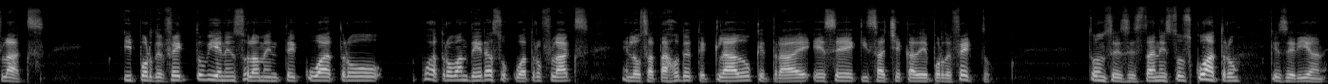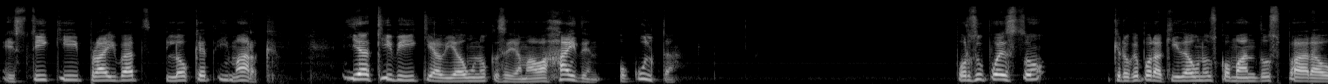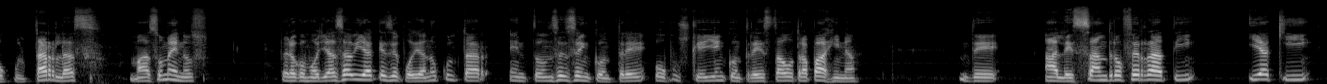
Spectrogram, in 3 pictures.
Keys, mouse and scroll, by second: 0.2-0.7 scroll down 1, 9.4-12.8 drag, 17.2-18.7 drag, 19.7 click, 20.4 scroll down 2, 21.1-22.4 scroll down 4, 22.9-26.4 scroll down 7, 26.4-27.4 scroll down 1, 27.5-28.8 scroll down 1, 28.8-29.5 scroll up 1, 29.5 click, 32.7 click, 38.7-39.8 scroll down 1.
